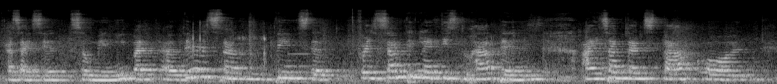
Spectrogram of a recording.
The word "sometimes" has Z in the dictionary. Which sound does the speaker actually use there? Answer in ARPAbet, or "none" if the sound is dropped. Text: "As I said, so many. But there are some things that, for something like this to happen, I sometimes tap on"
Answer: S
